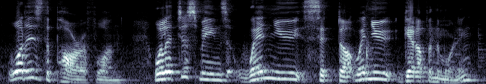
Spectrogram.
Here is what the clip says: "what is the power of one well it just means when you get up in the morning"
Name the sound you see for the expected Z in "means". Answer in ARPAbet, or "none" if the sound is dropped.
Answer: Z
